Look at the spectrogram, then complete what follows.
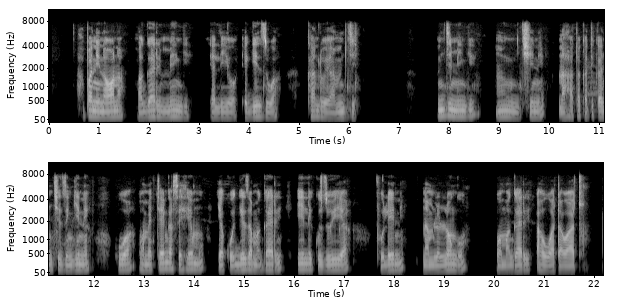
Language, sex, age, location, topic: Swahili, male, 18-24, Nakuru, finance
